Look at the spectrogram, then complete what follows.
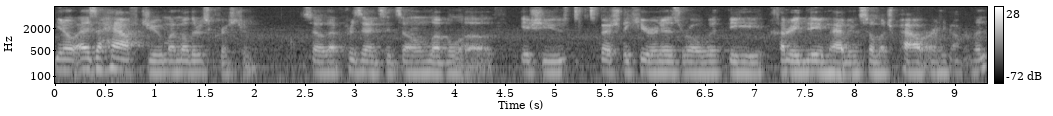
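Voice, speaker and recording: Flat, monotone delivery from a man with an American accent, medium in pitch and fairly quick, amid noticeable background noise and audible room echo. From US, Delaware. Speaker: podcast host. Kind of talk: casual chat.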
